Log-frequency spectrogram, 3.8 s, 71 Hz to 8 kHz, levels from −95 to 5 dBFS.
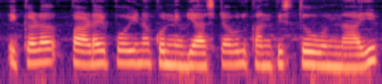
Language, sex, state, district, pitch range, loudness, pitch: Telugu, female, Telangana, Mahabubabad, 210-235 Hz, -15 LUFS, 225 Hz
